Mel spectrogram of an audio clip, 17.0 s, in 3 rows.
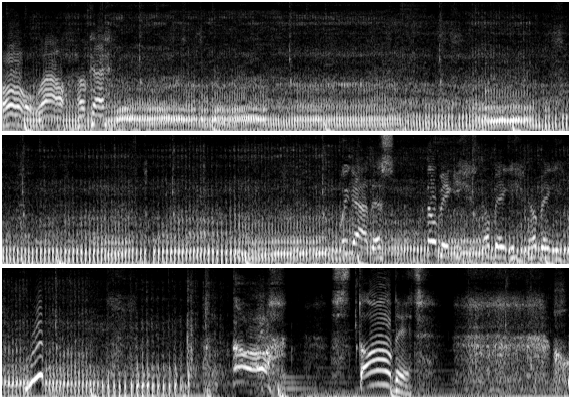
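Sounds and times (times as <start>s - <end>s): motorcycle engine running: 0.0s - 16.7s
knocks and clatter: 13.0s - 13.6s.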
